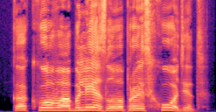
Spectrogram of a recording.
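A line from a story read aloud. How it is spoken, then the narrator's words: Angry growl behind door. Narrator (Russian): Слышится гневное рычание из-за еще одной двери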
